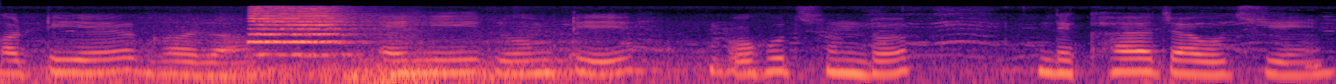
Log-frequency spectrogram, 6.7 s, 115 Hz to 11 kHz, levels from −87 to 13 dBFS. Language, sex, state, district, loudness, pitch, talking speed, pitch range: Odia, female, Odisha, Malkangiri, -18 LUFS, 215 Hz, 70 wpm, 200-225 Hz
